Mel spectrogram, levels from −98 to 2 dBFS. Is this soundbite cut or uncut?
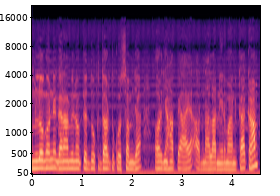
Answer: uncut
